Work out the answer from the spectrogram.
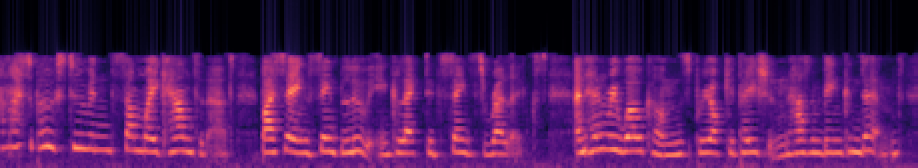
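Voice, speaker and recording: A haughty, wealthy woman collector in a radio drama. Her voice sits fairly high, and she speaks in an arch, witty, defensive way. The sound is slightly dull. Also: fairly even intonation, unhurried, hardly any pauses. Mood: sardonic. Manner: arch, articulate, sardonic. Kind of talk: radio play acting.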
